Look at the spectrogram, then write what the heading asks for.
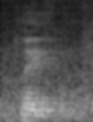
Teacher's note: same thing happens here play has a certain duration in playful the play is shortened playfulness is shortened again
